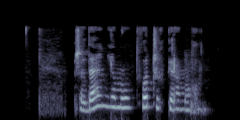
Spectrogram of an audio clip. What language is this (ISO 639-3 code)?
bel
